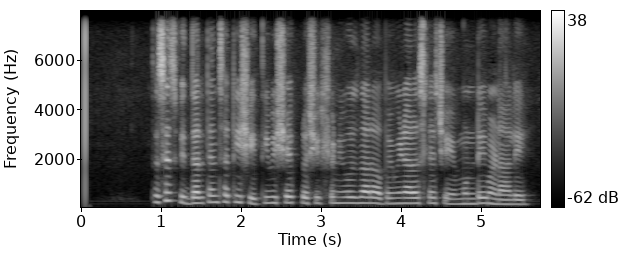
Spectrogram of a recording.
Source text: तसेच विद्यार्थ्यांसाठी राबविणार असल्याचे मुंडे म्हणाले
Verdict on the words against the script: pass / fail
fail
